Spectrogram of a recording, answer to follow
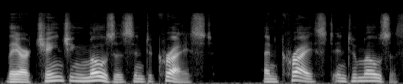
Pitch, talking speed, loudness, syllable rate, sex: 140 Hz, 150 wpm, -19 LUFS, 4.6 syllables/s, male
